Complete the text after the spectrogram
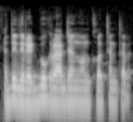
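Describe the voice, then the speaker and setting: A man interviewing a guest, asking calm, probing questions. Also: medium pitch, rapid-fire, lo-fi sound.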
